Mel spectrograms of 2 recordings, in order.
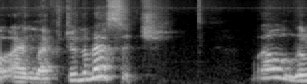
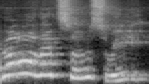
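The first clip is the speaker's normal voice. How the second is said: high-pitched, touched coo; imitating being sweetly overcome; retold tearful gushing; 12 semitones higher, 4 dB louder than usual. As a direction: gush as if moved to tears. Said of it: "I'm crying. I'm like".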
